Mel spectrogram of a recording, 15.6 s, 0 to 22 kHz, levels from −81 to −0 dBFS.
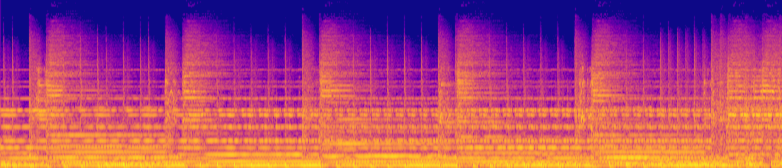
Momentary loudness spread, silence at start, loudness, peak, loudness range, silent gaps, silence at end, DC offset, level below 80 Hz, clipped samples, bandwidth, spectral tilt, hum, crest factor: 2 LU; 0 s; -9 LUFS; 0 dBFS; 1 LU; none; 0 s; under 0.1%; -16 dBFS; under 0.1%; 12.5 kHz; -6 dB/octave; none; 8 dB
